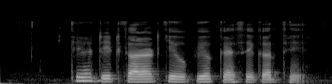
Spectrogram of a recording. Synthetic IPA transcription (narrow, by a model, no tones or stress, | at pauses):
t̪iɖiːʈkaːɾaːʈkeʊpjoːɡ̚kɛːsekɐɾt̪ḛ̃ː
